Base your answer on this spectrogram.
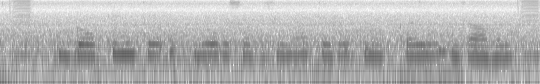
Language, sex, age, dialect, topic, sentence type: Magahi, female, 31-35, Western, agriculture, statement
